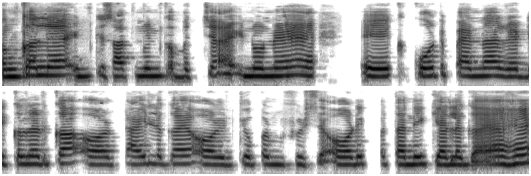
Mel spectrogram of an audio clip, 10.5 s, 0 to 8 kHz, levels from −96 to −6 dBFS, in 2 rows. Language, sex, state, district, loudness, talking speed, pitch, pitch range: Hindi, female, Bihar, Purnia, -16 LUFS, 180 wpm, 245 Hz, 235-255 Hz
